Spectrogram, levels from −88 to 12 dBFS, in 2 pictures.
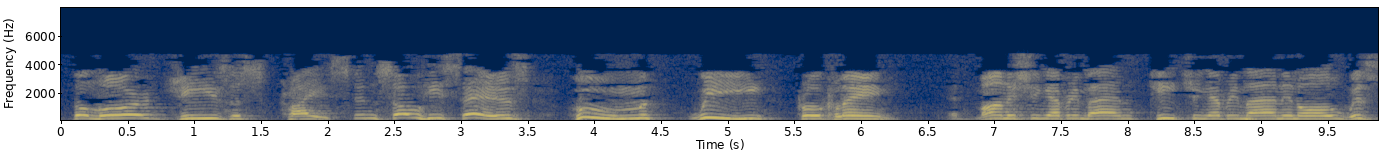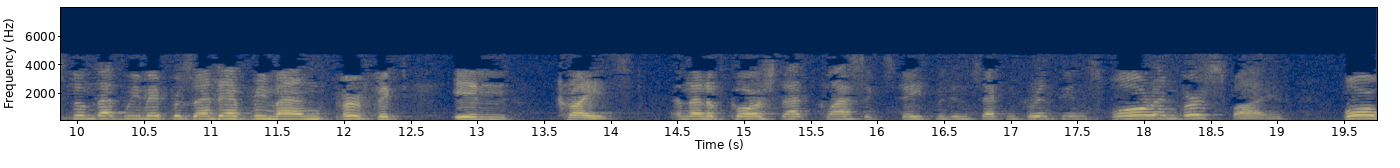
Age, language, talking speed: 60-79, English, 135 wpm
